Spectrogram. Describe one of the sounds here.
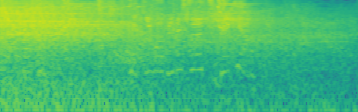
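A loud explosion booms and rumbles, then fades.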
